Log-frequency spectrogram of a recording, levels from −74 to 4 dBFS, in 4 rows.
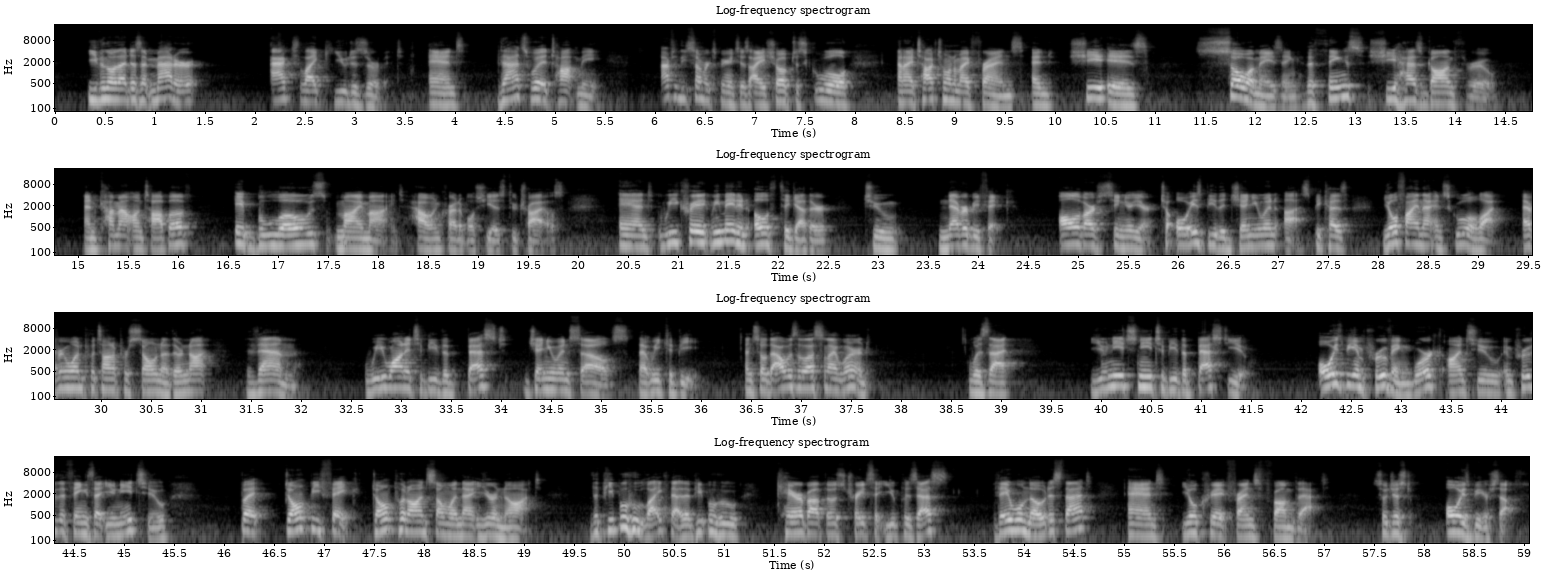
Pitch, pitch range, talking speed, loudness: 145 Hz, 130-165 Hz, 185 wpm, -19 LUFS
